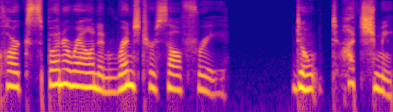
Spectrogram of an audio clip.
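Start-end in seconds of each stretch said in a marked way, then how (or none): 3.0-3.9 hissed, slower pace. Narrator reads a woman wrenching herself free of a man's grip: hissing. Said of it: "she hissed".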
